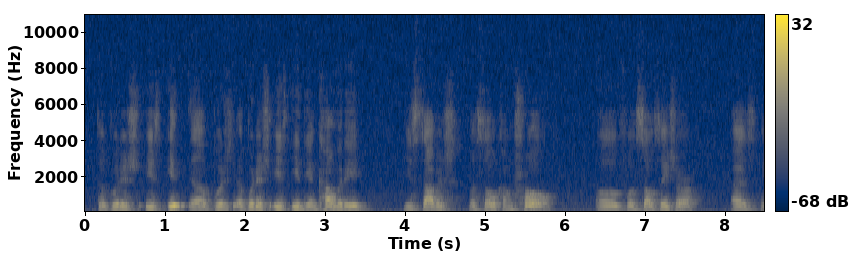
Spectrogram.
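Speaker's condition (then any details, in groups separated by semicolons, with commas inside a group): No condition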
